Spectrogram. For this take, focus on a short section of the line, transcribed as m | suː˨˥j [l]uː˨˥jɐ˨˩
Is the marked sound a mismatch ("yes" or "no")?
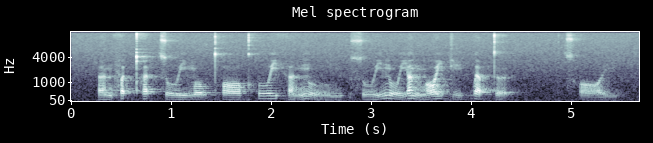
yes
